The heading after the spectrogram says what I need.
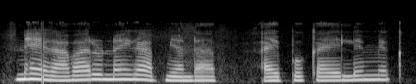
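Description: At 0.42 s, just before "kaparunoik ap miondap", unconcealed Bluetooth headset packet loss leaves a 15 ms gap with abrupt edges. It fits two lost frames that were never patched over, which is why it sounds like a hard dropout rather than a smeared repair.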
